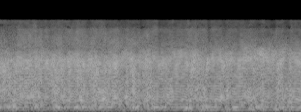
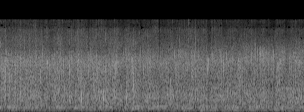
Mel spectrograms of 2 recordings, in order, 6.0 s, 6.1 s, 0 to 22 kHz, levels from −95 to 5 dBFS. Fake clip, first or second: first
